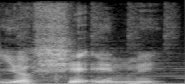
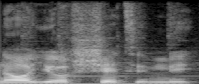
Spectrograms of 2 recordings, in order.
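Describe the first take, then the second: First: The T sounds are dropped in his accent. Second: The T sounds are clearly pronounced.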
